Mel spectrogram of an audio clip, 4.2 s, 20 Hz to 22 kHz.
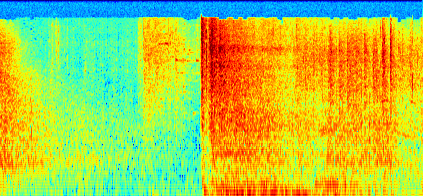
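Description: Gunfire in the zombie shooter Left 4 Dead breaks out suddenly after a quiet stretch and then runs as a dense, continuous burst of shots with no voices over it.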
